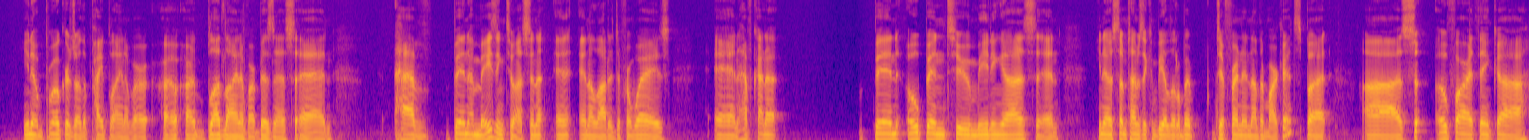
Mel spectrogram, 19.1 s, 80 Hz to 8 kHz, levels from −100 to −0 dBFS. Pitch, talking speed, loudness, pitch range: 100 Hz, 175 wpm, -20 LUFS, 95-110 Hz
